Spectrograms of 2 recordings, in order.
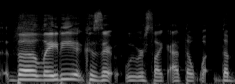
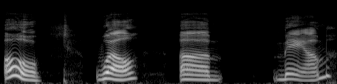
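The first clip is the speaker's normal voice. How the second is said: loud hesitant oh, well, trailing into ma'am; pointed correction; 2 semitones higher, 7 dB louder, much slower than usual. Retold or imitated. Correcting the lady who called her sir, drawn-out and pointed. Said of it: "I was like".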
